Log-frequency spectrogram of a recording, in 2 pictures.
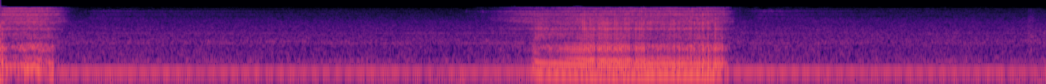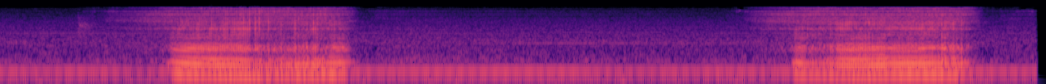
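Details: Snoring during sleep recorded with the SnoreLab phone app: loud, low, rattling snores about every four seconds over a steady low hum.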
